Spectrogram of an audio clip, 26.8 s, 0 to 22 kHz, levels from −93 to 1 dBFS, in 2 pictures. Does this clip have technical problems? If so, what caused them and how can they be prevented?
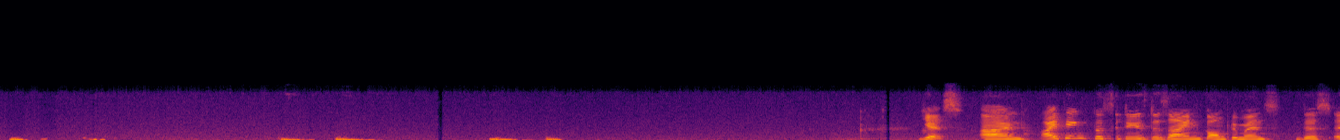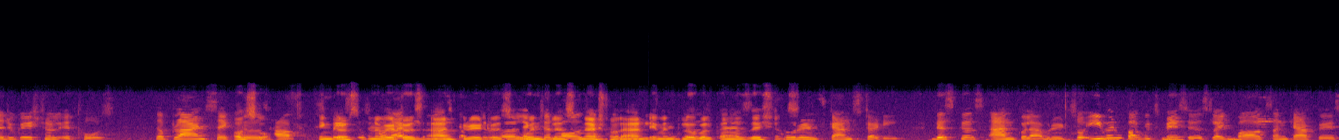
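Yes, two kinds of fault. There's short concealed packet loss at 0.91, 4.4, 8.9, 11.1 and 19.9 s: 20 to 40 ms of audio arrived too late, so the receiver stretched the previous sound over each gap and blended back, leaving quick smears or wobbles. A steadier network path, or a slightly deeper jitter buffer, would prevent this.

There's also speech suppressed in double talk, heard as dips of about 5 to 15 dB at 16.08–16.21, 16.94–17.19, 17.54–18.46, 19.02–19.10, 19.50–19.60, 20.03–20.84 and 21.20–21.31 s. It's likely the echo canceller mistook overlapping talk for echo and pulled everything down. A headset on the loudspeaker side would keep echo out so the canceller doesn't clamp.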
